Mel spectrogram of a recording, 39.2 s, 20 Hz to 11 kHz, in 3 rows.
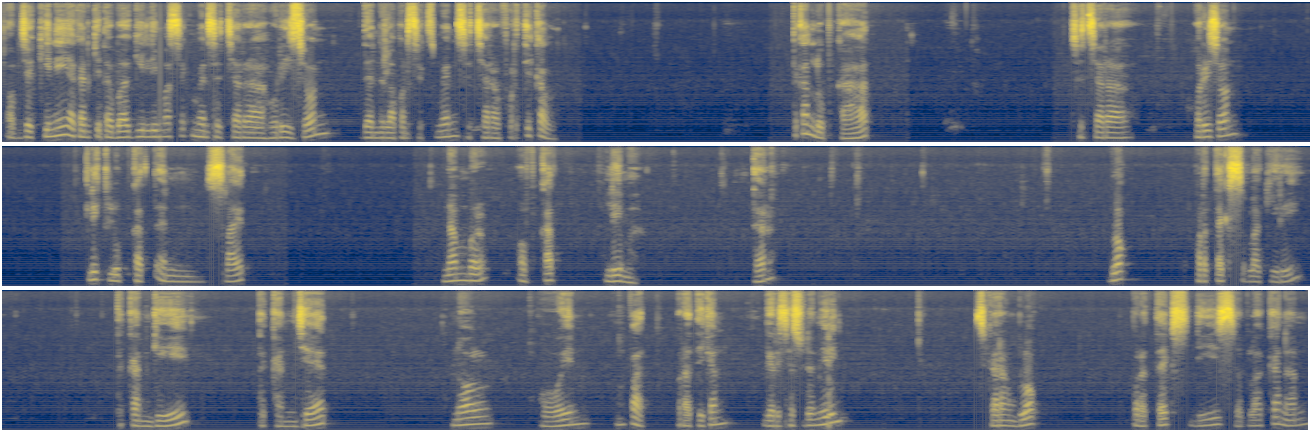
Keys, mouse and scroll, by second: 8.2 click, 10.4 click, 15.6 click, 18.4-20.8 drag, 22.8 click, 24.3-25.9 drag, 29.1 g, 29.1 z, 30.6 KP_0, 31.5 ., 32.4 KP_4, 34.9 click, 36.5-38.0 drag.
